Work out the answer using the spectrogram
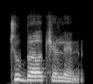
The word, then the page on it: tuberculin: Indian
